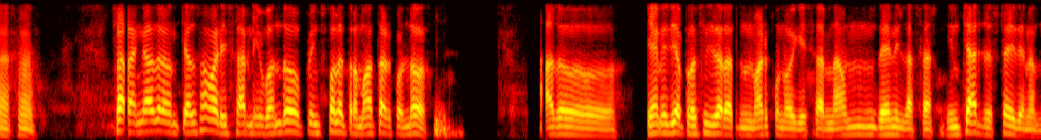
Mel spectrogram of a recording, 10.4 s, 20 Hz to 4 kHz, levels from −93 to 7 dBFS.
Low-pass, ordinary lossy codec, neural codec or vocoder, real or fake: 3.6 kHz; none; codec, 16 kHz, 4 kbps, FunCodec, trained on LibriTTS, 50 frames a second; fake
